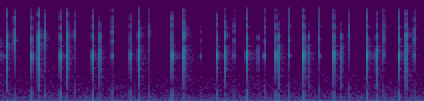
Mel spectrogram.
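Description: Long nails scratch and tap the silver metal lid and glass body of a small, empty glass jar as it is turned in the hands. A rapid, irregular run of crisp, bright clicks and ticks comes with faint scratchy rustling, each tap cutting off almost instantly, and the level stays fairly even throughout.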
